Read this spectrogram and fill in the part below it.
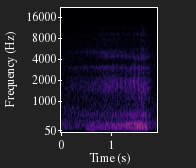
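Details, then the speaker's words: Husband who denies snoring gives a single rising, rattling inhaled snore lasting under two seconds, in a quiet room. "was that i think that's snoring if you ask me oh stop snoring"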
